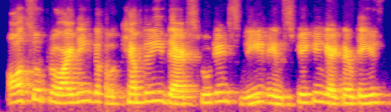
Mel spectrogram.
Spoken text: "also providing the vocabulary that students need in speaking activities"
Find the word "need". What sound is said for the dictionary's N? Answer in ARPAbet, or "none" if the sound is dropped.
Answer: L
